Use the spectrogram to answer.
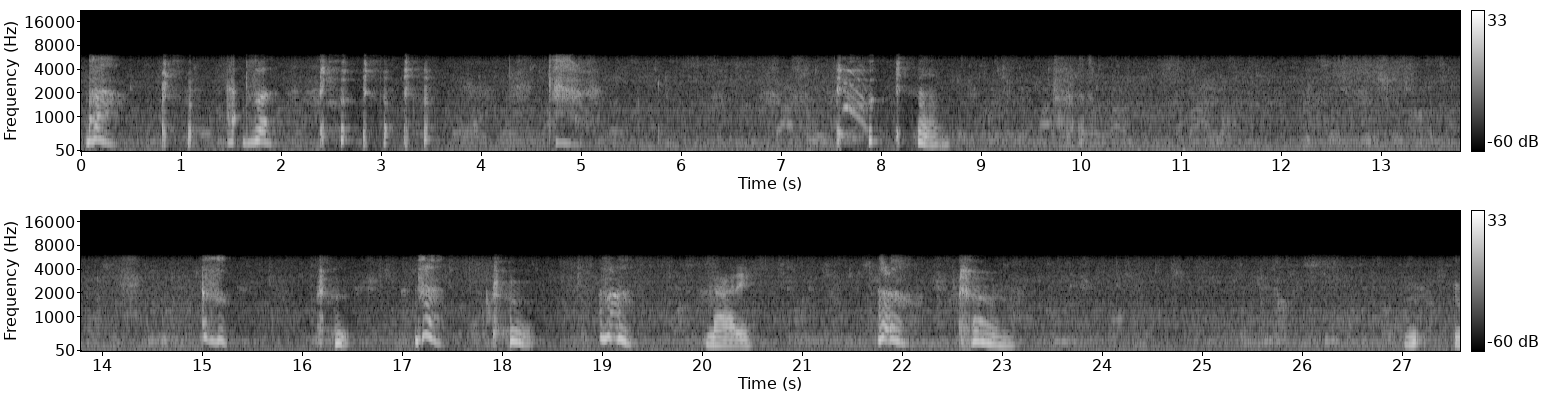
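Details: Young child deliberately faking a cough: short, forced cough bursts and throat clearing between playful voiced sounds, a voluntary fake cough.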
